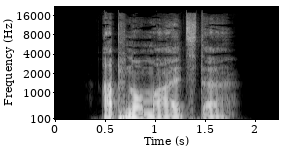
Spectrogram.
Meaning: inflection of abnormal: 1. strong/mixed nominative masculine singular superlative degree 2. strong genitive/dative feminine singular superlative degree 3. strong genitive plural superlative degree
- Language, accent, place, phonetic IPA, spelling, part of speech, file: German, Germany, Berlin, [ˈapnɔʁmaːlstɐ], abnormalster, adjective, De-abnormalster.ogg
